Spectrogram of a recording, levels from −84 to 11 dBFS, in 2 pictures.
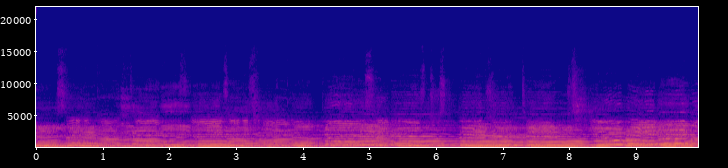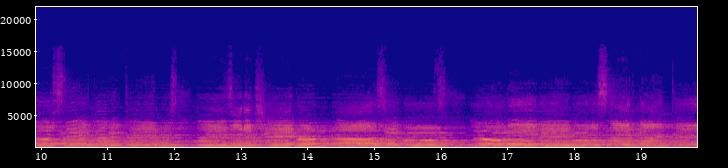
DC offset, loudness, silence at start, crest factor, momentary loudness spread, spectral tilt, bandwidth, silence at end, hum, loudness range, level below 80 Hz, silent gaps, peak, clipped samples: under 0.1%; -27 LUFS; 0 s; 16 dB; 9 LU; -5.5 dB/octave; 13.5 kHz; 0 s; none; 6 LU; -46 dBFS; none; -10 dBFS; under 0.1%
